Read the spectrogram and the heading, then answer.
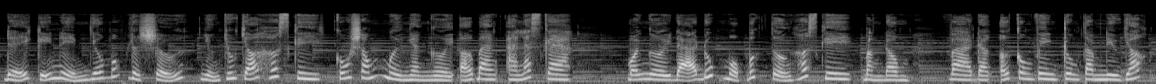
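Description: A woman reading scripted narration for an animated story. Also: fairly high pitch, moderate pace. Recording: light music behind the voice.

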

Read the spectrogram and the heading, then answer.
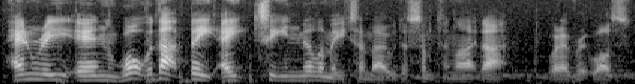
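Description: A man's voice: fairly high pitch, moderate pace, bright, forceful tone, slight background noise. A British man giving live, irreverent, sweary commentary while streaming a video game. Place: indoors at a home streaming setup. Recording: game sound behind the voice. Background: video game audio.

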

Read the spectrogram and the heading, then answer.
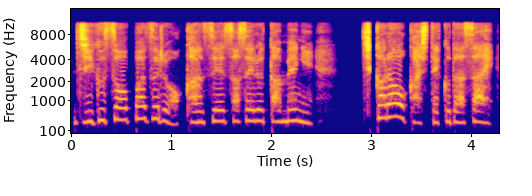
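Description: A woman voicing a shy, polite, earnest young girl from a coffee house in an anime mobile game, soft-spoken and reserved. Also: high-pitched, brisk, no echo, clean studio sound, natural voice. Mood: gently pleased. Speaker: game character voice actor. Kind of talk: scripted anime mobile game character lines.

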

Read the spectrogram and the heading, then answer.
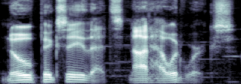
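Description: A man voicing a gruff, world-weary, protective big dog in a comic dub, with a dry, sarcastic, deadpan manner. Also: rumbling low, unhurried, soft background music. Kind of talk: animated comic dub acting.

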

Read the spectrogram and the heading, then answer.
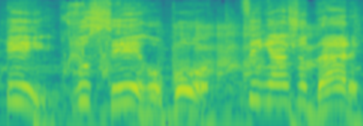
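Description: A man's voice: very high-pitched, big pitch swings, unhurried, over music. A man narrating a children's cartoon in an instructive, exclamatory manner.

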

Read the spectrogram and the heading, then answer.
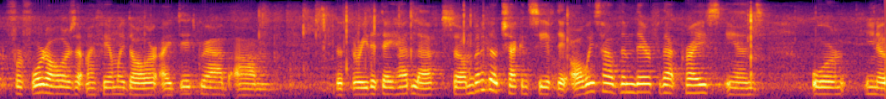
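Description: A young woman with a hoarse, fading voice rambling casually through a makeup haul, full of fillers, filmed on a phone on her living room couch. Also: low-pitched, a little mellow. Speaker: beauty vlogger. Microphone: phone camera at arm's length. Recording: dull lo-fi phone audio, faint hiss.

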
